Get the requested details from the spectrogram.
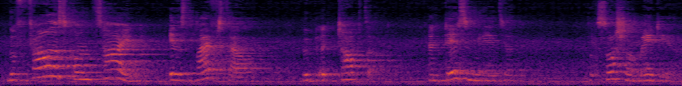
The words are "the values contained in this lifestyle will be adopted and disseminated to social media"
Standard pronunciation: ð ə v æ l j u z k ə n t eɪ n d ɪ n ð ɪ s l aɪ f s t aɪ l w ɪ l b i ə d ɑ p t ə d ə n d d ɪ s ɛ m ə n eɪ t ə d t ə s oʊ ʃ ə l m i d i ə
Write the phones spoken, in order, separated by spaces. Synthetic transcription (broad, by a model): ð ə f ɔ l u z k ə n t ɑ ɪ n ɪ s l aɪ f s t aɪ l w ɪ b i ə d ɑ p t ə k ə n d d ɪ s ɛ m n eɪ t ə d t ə s oʊ ʃ ə l m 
